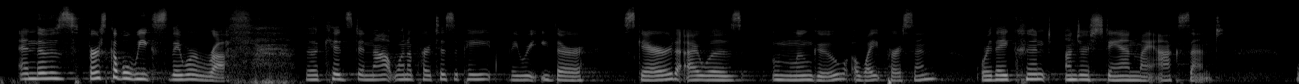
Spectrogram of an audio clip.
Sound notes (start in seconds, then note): 7.2 speaking in foreign language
